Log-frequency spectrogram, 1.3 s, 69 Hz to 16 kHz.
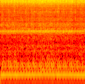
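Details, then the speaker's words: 2002 VW Jetta 1.8T with straight-pipe exhaust, previously rough, stalling, low power with EPC light, just after fitting a new Kaiser diverter valve: smooth steady idle with even drone, no stumble or hiss apart from exhaust backfiring; much better. "Here, it sounds a lot better, except for the backfiring from my straight pipe exhaust. Sounds like it should run."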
